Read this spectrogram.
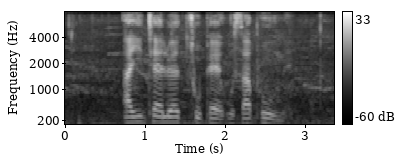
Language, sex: Xhosa, male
